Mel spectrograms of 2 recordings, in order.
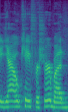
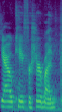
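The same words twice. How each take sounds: First: Put-on light Canadian accent, dry and curt; a hint of a Canadian, fed up but polite; pissed-off Canadian. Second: Put-on light Canadian accent, dry and curt; a hint of a Canadian, fed up but polite; Canadian passive-aggressive. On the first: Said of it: "if you hear a Canadian say". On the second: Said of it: "Or in Canada, it's".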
